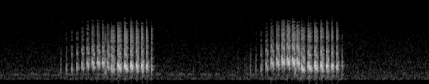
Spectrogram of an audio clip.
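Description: A croaking animal call, a rapid rattle of pulses lasting just under a second, heard twice about two seconds apart.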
